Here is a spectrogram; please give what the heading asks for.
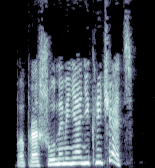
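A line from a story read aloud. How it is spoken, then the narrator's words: Sudden bark. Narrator (Russian): Вдруг рявкнул Стриж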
